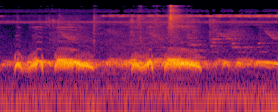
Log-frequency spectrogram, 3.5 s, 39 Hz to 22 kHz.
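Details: Dove singing: low, soft coos around 600 on the pitch scale, each rising then falling, in a loose repeating pattern of long and short phrases, clearly the main sound over a faint background hiss.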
